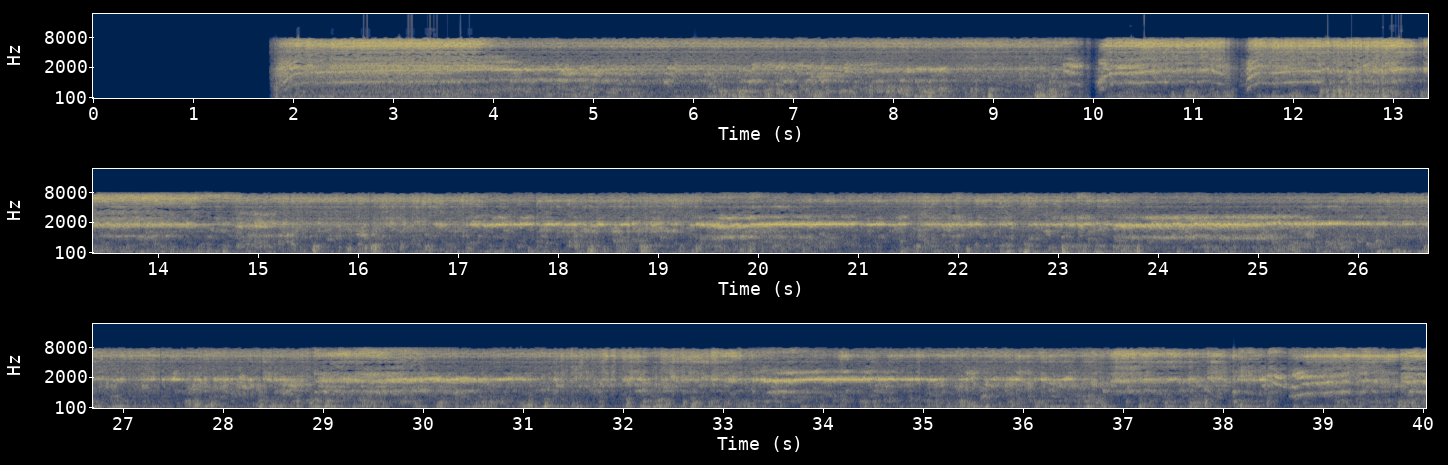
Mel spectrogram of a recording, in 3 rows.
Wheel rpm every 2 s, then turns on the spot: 0, 160, 210, 210, 220, 150, 210, 230, 230, 230, 230, 230, 220, 230, 230, 230, 230, 230, 230, 200.
none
